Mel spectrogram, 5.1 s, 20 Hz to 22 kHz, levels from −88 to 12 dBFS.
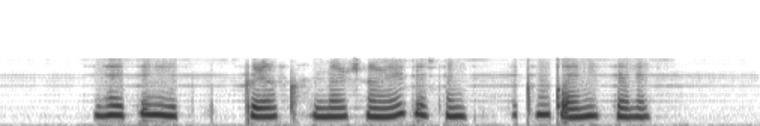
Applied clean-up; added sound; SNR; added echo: neural separator model SepFormer WHAMR!.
